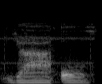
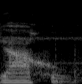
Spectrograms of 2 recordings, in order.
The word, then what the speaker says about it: YAOH: words in the world, with it just barely mispronounced as Yahoo instead of Yah-oh, because of the misunderstanding that we have that they've hoisted upon us.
